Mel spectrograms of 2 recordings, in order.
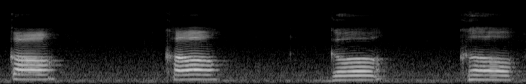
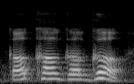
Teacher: ક, ખ, ગ, ઘ આ જે 4 વ્યંજન બોલશો ત્યારે તમારા કંઠ એટલે કે આ જે ગળું છે એ ગળાના ભાગમાં થોડુંક દબાણ આવશે. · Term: કંઠ્ય વ્યંજન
